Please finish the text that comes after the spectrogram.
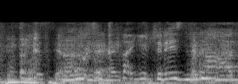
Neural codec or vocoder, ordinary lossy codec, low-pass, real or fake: codec, 16 kHz, 1.1 kbps, Voila-Tokenizer; none; none; fake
